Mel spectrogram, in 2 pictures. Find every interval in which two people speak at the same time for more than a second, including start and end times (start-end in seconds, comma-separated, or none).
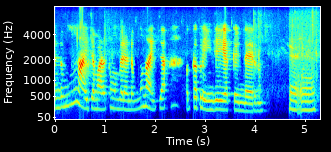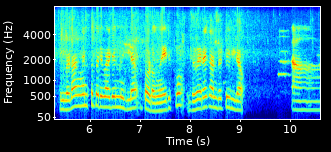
none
